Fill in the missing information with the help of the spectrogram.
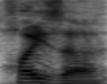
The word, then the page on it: Häuser: /ˈhɔʏ̯zɐ/; /hɔɪ̯zɐ/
